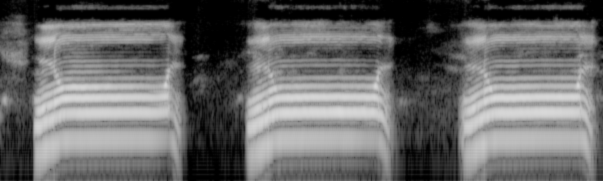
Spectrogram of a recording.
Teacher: জিহ্বার আগার কিনারা উপরের তালুর সঙ্গে লাগাতে হবে, উপরের তালুর সঙ্গে লাগিয়ে উচ্চারণ করতে হবে।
